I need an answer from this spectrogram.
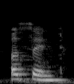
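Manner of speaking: ordinary delivery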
